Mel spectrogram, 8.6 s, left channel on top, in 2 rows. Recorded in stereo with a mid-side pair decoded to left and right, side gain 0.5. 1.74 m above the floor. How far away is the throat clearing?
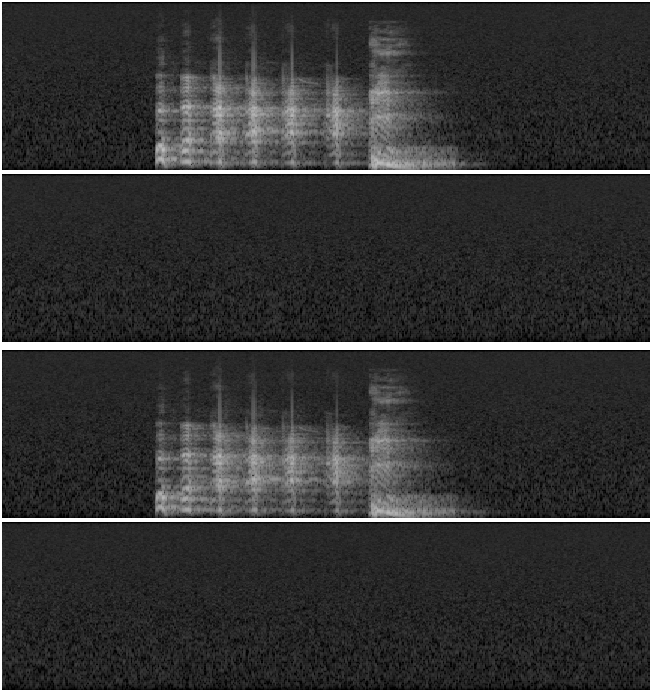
About 0.5 m.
